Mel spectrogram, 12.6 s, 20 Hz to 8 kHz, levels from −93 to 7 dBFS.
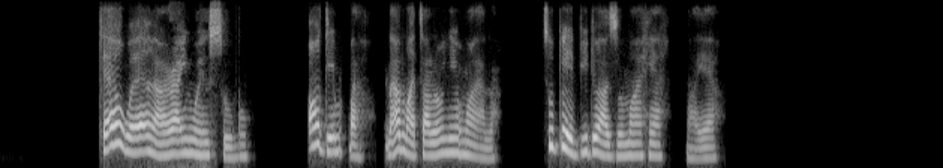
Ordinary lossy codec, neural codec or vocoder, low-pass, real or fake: Opus, 16 kbps; codec, 16 kHz, 1 kbps, FunCodec, trained on LibriTTS, 50 frames a second; 7.2 kHz; fake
